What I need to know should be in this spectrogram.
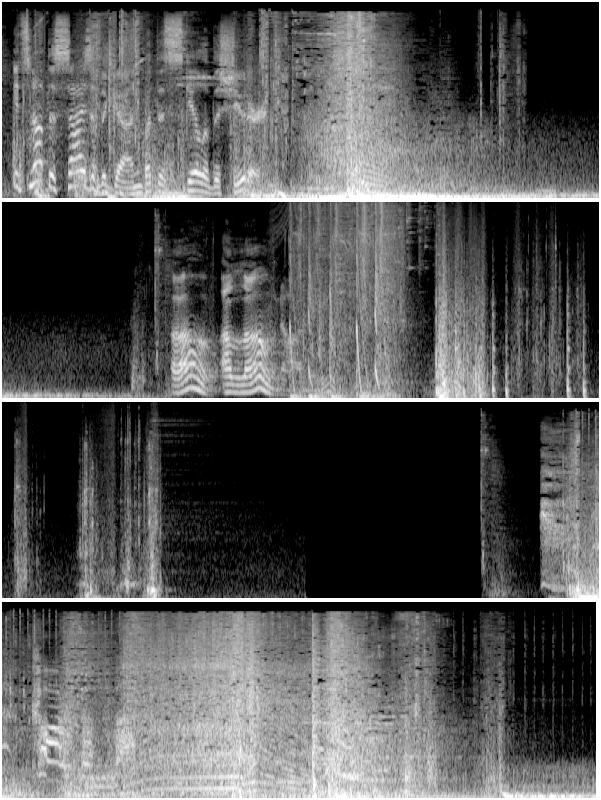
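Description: Game character sound effects swoosh and clang.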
